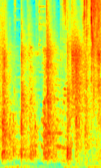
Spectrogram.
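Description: Serrated bread knife sawing through the crisp crust of a sourdough loaf, the crust crackling and crunching in quick sharp clicks with each stroke.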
